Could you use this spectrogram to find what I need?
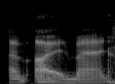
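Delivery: low, slow solemn hero line; Iron Man line. Retold or imitated. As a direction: deliver it slow and low, like a final stand.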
